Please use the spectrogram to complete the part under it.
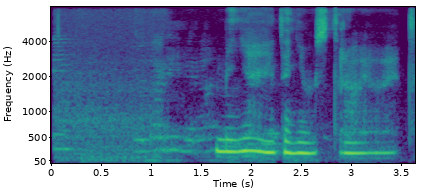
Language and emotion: Russian, sad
